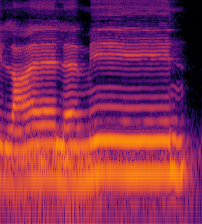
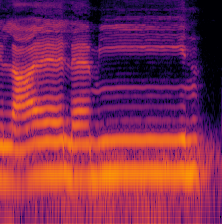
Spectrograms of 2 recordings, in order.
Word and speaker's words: العالمين: مين، ما اقولش العالمين، لا اقول العالمين.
